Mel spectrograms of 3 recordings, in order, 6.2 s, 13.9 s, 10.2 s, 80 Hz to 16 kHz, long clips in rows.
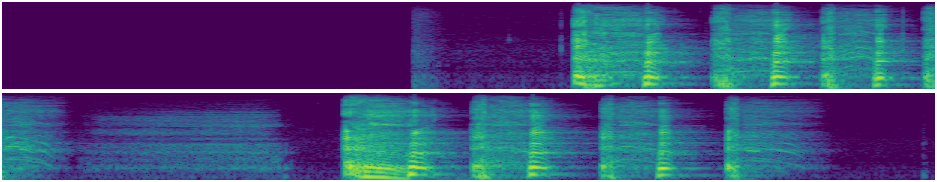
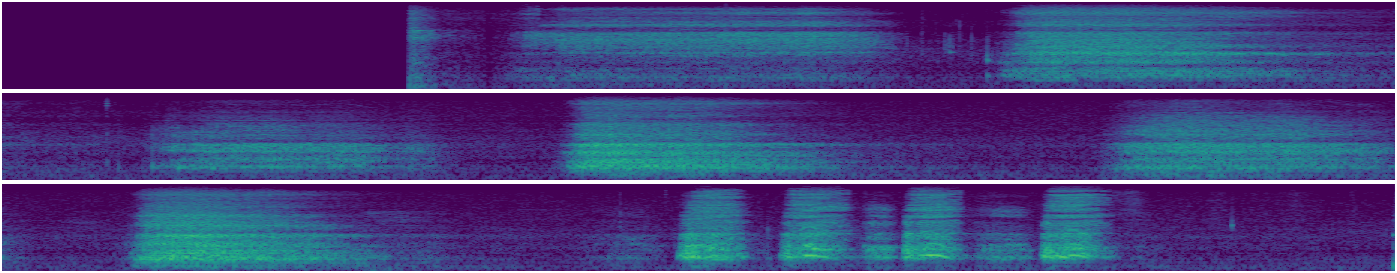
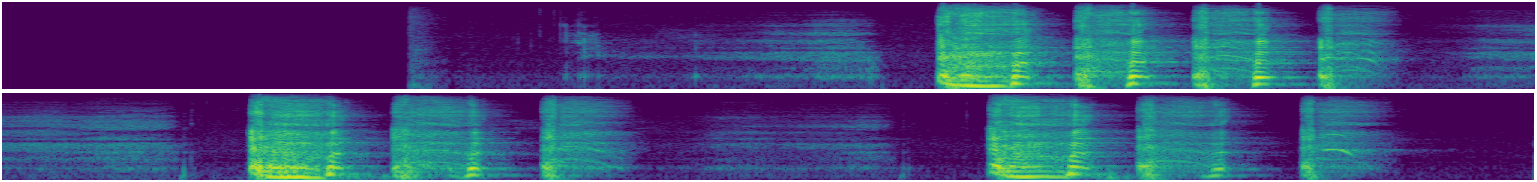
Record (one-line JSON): {"cough_length": "6.2 s", "cough_amplitude": 31047, "cough_signal_mean_std_ratio": 0.34, "exhalation_length": "13.9 s", "exhalation_amplitude": 3345, "exhalation_signal_mean_std_ratio": 0.49, "three_cough_length": "10.2 s", "three_cough_amplitude": 32768, "three_cough_signal_mean_std_ratio": 0.33, "survey_phase": "alpha (2021-03-01 to 2021-08-12)", "age": "45-64", "gender": "Male", "wearing_mask": "No", "symptom_none": true, "symptom_onset": "13 days", "smoker_status": "Current smoker (1 to 10 cigarettes per day)", "respiratory_condition_asthma": false, "respiratory_condition_other": false, "recruitment_source": "REACT", "submission_delay": "2 days", "covid_test_result": "Negative", "covid_test_method": "RT-qPCR"}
